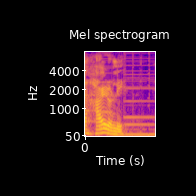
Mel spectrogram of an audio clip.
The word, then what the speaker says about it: Hyrule: tal Reiner chamado de hyrule com na forma mais correta de falar de pronúncia né seria Harley esse reino ele é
